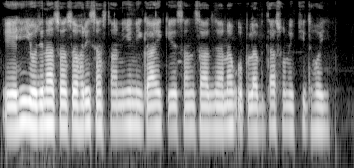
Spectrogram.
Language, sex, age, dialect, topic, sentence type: Maithili, male, 18-24, Eastern / Thethi, banking, statement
